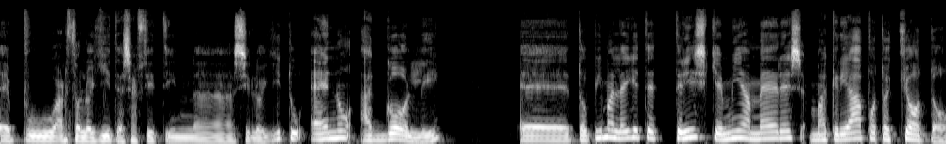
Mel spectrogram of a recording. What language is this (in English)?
Greek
